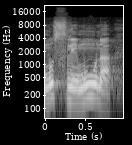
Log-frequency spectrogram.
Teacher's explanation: سین کو سیٹی کے ساتھ ادا کریں گے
